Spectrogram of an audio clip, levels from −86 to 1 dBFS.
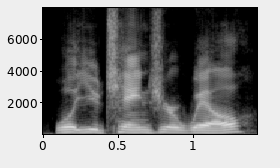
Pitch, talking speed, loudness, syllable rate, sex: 155 Hz, 210 wpm, -17 LUFS, 4.7 syllables/s, female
